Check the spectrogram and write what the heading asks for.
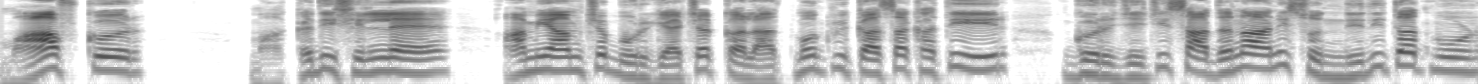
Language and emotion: Goan Konkani, surprised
